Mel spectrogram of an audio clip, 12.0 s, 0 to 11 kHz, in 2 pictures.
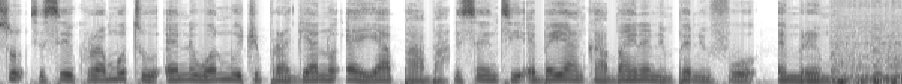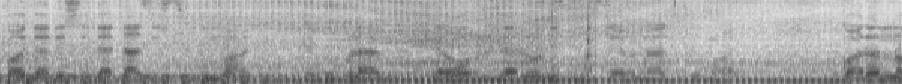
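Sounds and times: people talking: 0:00.0 - 0:11.0, 0:11.6 - 0:12.0
motorcycle engine running: 0:05.5 - 0:12.0.

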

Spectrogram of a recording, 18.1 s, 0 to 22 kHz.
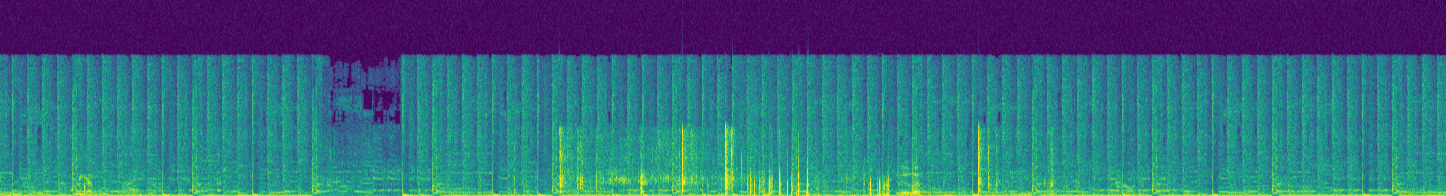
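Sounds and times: background music: 0:00.0 - 0:18.0
machete striking bamboo: 0:06.9 - 0:11.2, 0:12.2 - 0:12.6.

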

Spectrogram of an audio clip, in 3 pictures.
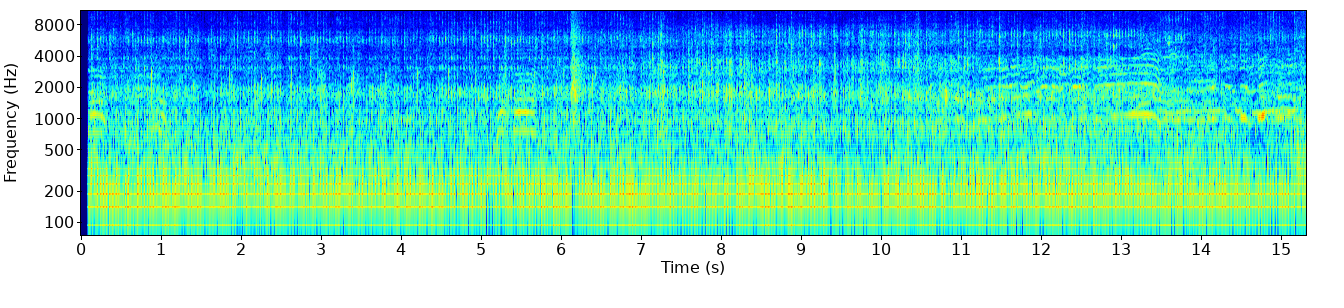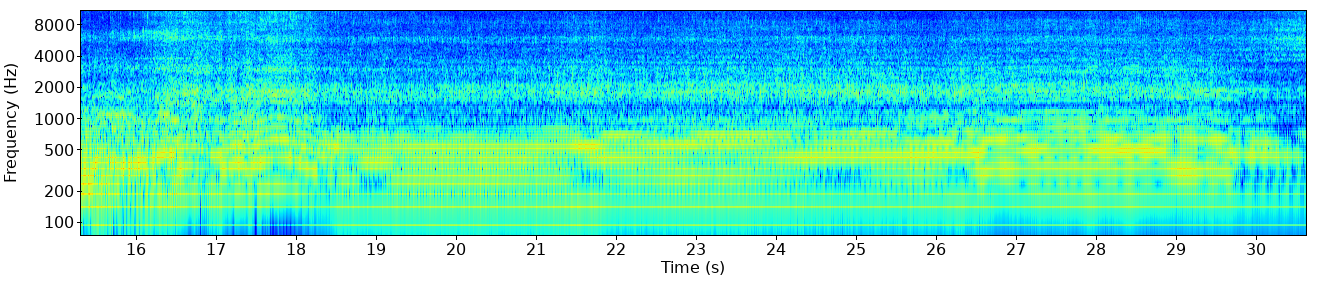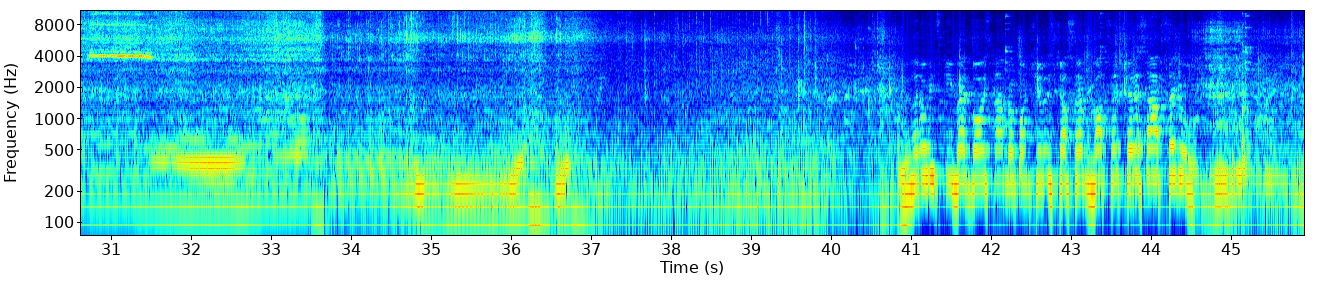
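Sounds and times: pump engine revving: 0:00.1 - 0:41.0, 0:44.5 - 0:45.9.

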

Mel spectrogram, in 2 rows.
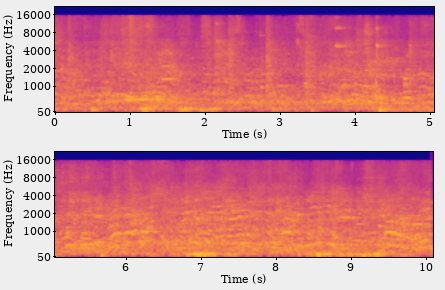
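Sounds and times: people chatting in echoing hall: 0:00.0 - 0:10.0.

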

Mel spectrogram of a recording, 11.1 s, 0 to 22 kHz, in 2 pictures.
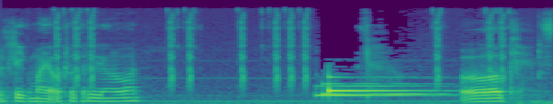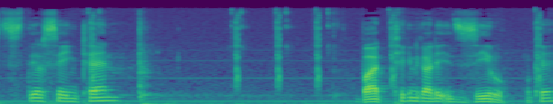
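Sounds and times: computer alert chime: 0:03.2 - 0:04.8.

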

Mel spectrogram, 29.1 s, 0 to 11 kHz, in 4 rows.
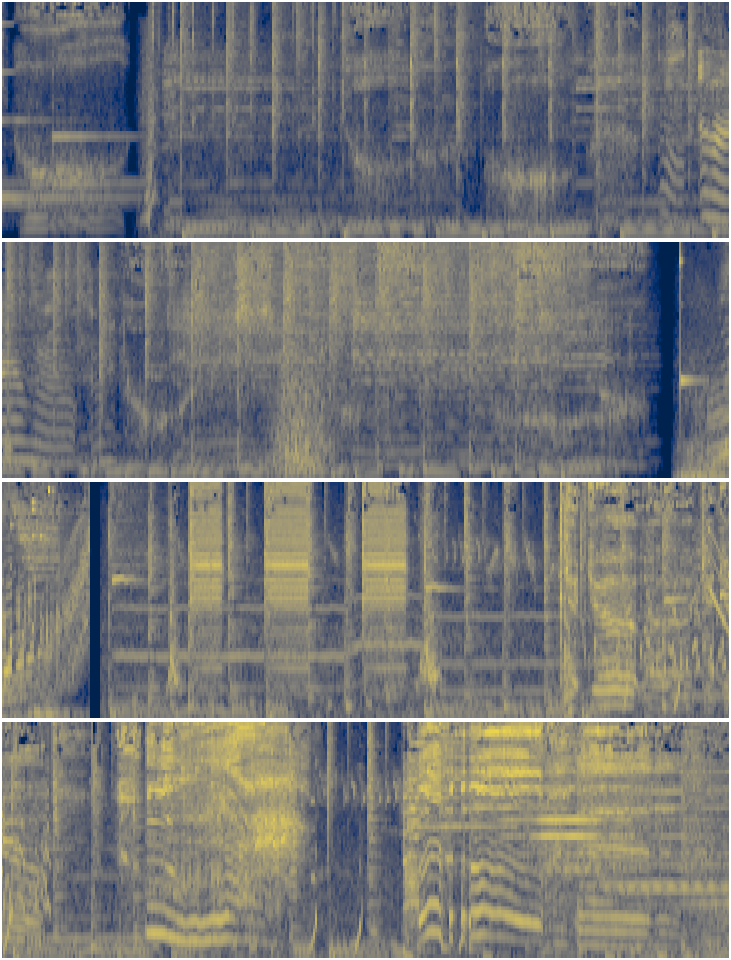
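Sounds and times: background music: 0:00.0 - 0:13.5, 0:15.6 - 0:29.0
cartoon snore sound effect: 0:00.1 - 0:01.4, 0:12.2 - 0:13.8.

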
